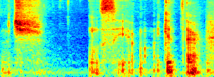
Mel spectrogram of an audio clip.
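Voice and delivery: quick unvoiced whisper. Real, not acted. Explaining kit pieces, trailing into a whisper. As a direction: hurry it under the breath. Trailing aside during building.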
